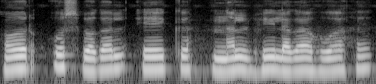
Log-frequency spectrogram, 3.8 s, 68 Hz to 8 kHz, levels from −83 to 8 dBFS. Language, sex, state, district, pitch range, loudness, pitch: Hindi, male, Uttar Pradesh, Lucknow, 150-165 Hz, -13 LUFS, 160 Hz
